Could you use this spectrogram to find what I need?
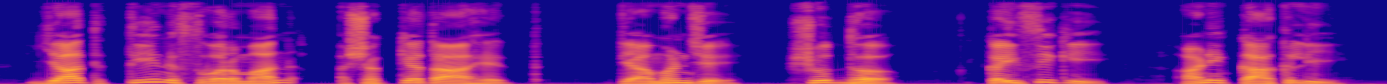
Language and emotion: Marathi, neutral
